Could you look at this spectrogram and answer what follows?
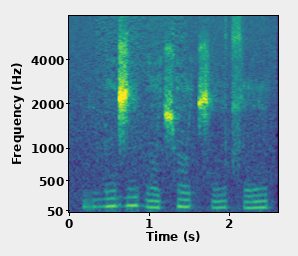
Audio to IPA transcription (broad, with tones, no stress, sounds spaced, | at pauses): rʲ u˩˧ n d͡ʒ e˦˥ ɡ õ˩ t͡ʃʰ õ˧ t͡ʃʰ e˩˧ t͡sʰ ẽ˩˧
